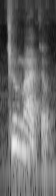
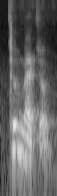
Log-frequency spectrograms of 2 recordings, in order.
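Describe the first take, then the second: First: It is said with a British accent. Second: The same.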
